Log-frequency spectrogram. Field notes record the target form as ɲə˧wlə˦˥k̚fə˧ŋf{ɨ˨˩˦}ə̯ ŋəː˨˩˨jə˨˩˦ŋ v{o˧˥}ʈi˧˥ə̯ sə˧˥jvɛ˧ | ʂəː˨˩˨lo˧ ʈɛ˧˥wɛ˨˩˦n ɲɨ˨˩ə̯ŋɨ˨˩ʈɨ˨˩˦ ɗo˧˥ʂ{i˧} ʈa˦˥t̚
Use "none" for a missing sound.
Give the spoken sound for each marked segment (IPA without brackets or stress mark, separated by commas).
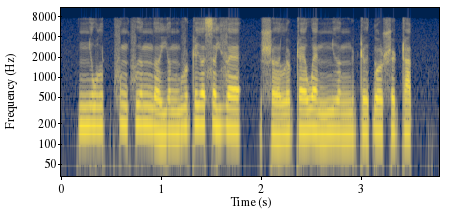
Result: ɨ˧, o˧˥, ɨ˧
